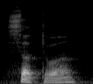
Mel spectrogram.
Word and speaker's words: sattva: The gunas are all pronounced with short vowels, so it's sattva, tamas, rajas. But when they become adjectives, that first vowel is elongated, so then it's sattvic, rajasic, tamasic.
